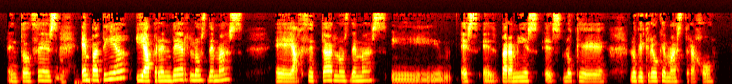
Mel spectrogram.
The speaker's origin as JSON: {"language": "Spanish", "country": "Hungary", "moved": "yes", "said": "vengo de Hungría"}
